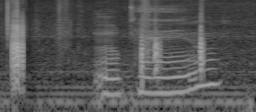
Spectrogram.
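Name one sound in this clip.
A young woman speaks playfully close to a microphone.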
